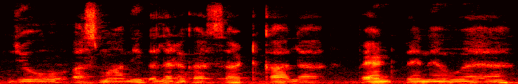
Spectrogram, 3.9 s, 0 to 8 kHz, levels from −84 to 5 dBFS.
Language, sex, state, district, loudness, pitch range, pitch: Hindi, male, Bihar, Jahanabad, -29 LUFS, 135-145 Hz, 140 Hz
